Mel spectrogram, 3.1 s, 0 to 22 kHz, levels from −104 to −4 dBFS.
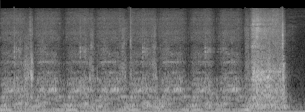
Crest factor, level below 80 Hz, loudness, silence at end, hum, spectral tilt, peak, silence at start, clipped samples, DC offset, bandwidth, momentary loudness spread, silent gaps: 24 dB; -52 dBFS; -33 LUFS; 0 s; none; -2.5 dB/octave; -10 dBFS; 0 s; under 0.1%; 0.5%; 16.5 kHz; 11 LU; none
